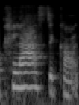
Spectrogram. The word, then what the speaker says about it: clásica: So instead of going clásica, you go clásica. The A has a longer sound.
